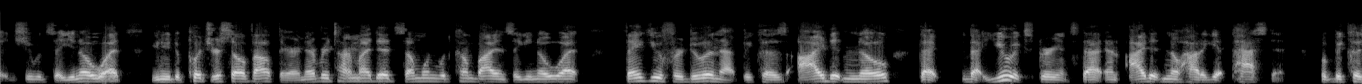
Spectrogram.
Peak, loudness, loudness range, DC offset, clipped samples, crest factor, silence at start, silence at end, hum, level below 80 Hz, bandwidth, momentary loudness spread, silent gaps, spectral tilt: -4 dBFS; -19 LUFS; 2 LU; under 0.1%; under 0.1%; 14 dB; 0 s; 0 s; none; -70 dBFS; 7.6 kHz; 8 LU; none; -6 dB/octave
